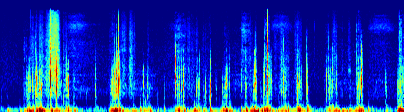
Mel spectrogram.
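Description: Fingertips tap and scratch the surface of a medium green, inflated, hollow air cushion made of recycled plastic film. Bursts of soft crinkly tapping and dry scratching come in clusters, with short quiet gaps between them. The sound is quiet and papery, with a low thump under bright rustle.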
